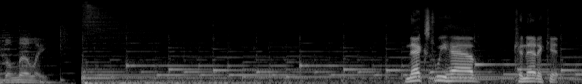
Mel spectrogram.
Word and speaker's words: Connecticut: Lily next we have Connecticut please forget the see hey there history Buffs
